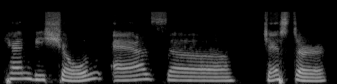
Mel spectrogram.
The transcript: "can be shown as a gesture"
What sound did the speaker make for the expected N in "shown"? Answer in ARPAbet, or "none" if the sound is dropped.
N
